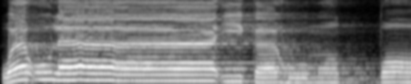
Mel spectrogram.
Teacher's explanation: Kita lihat ayat 90 muncul lagi tanda bendera jumpa tasdid, berarti dhad panjangkan dulu 6 ketukan.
